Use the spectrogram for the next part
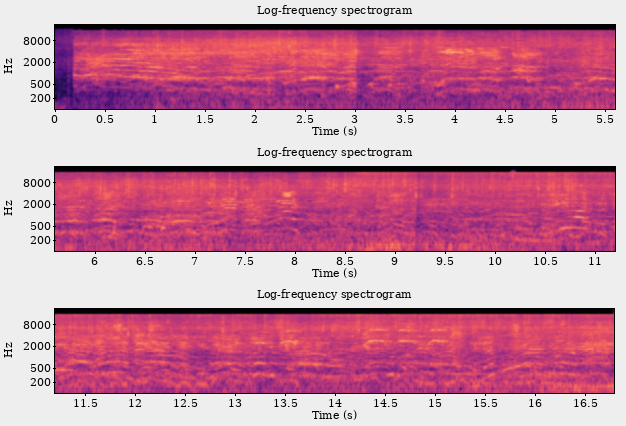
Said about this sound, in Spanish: Bueno, les gritan queremos paz, los abuchean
